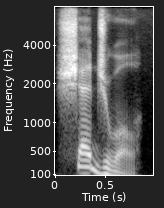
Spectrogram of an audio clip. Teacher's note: Americans say schedule with a hard K sound. >> And British speakers say schedule with a soft SH sound at the beginning.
